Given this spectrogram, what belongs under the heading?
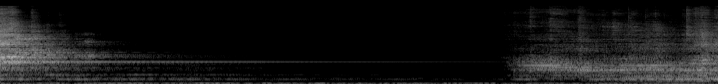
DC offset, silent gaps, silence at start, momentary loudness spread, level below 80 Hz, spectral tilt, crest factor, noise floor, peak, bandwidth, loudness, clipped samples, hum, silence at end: under 0.1%; none; 0 s; 25 LU; -56 dBFS; -1 dB/octave; 24 dB; -56 dBFS; -10 dBFS; 16.5 kHz; -32 LUFS; under 0.1%; none; 0 s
